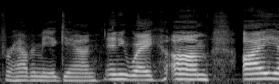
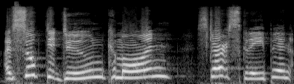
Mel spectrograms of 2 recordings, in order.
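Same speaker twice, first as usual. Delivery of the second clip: higher, louder Glaswegian mother, slow on the order; Scottish mom; 6 semitones higher, 7 dB louder, slower than usual. Retold or imitated. Daughter imitating her Scottish mother ordering her to scrape walls, Glasgow accent. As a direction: mimic a Glasgow mum giving orders. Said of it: "hearing her accent".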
